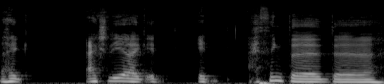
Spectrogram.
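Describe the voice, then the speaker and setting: Recorded very cleanly over a silent background, a man with a dark, mellow tone talks at a moderate pace with ordinary pitch variation. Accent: German. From Germany. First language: German. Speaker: researcher. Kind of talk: interview.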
